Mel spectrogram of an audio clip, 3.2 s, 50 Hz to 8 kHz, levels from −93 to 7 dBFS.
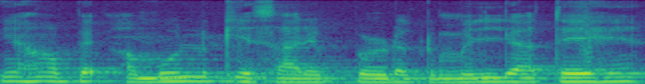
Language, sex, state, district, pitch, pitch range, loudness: Hindi, male, Bihar, Sitamarhi, 140 Hz, 130-150 Hz, -15 LUFS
